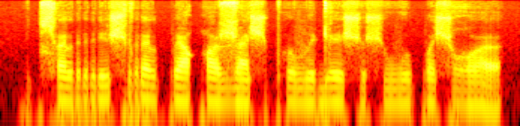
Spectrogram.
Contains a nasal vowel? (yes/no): no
